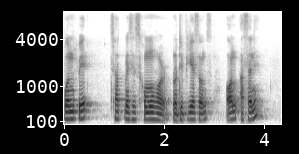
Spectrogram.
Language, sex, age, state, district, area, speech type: Assamese, male, 18-30, Assam, Biswanath, rural, read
